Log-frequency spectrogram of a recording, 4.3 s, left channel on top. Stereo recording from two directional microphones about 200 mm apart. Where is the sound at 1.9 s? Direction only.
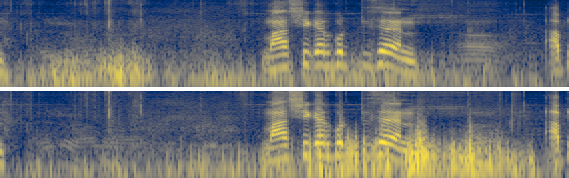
10° right (ahead or behind).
